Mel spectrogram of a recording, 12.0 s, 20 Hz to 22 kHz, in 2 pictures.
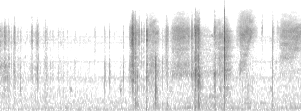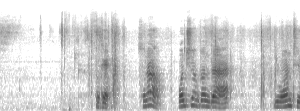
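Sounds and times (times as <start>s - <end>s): paper rustling and crinkling: 0.0s - 1.4s, 2.0s - 5.6s, 7.2s - 8.6s, 9.4s - 12.0s.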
